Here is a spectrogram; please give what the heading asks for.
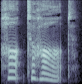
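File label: "heart-to-heart", British English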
